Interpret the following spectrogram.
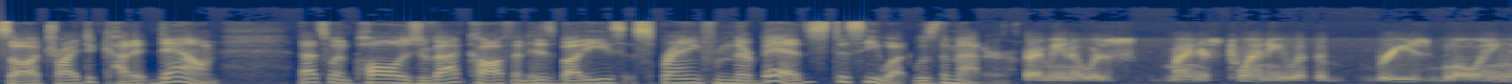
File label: christmas tree news spot; dawson creek; 2010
